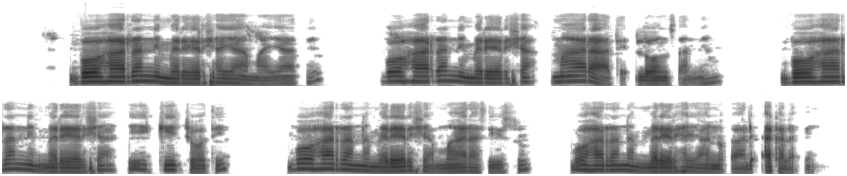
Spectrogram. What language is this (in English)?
Sidamo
